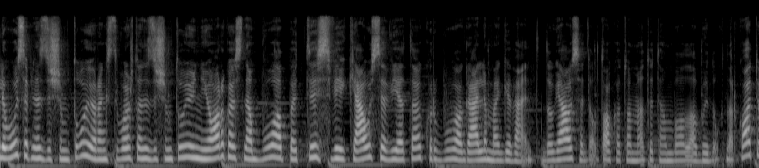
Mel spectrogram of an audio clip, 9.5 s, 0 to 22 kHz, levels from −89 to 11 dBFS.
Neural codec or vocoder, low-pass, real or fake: none; 14.4 kHz; real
